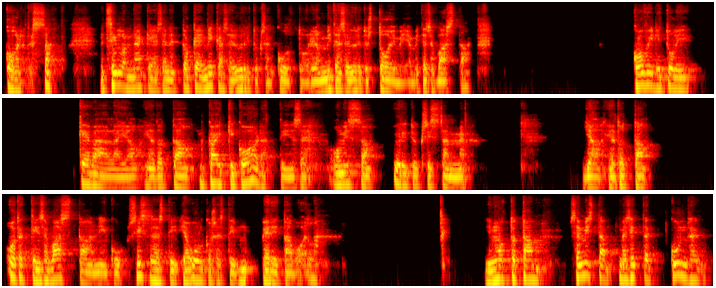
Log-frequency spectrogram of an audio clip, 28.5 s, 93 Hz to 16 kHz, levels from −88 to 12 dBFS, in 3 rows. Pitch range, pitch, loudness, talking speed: 105-135 Hz, 120 Hz, -22 LUFS, 100 wpm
